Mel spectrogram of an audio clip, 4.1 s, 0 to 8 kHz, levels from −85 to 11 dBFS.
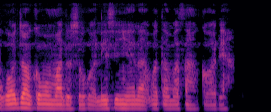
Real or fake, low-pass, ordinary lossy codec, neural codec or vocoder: real; 7.2 kHz; none; none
